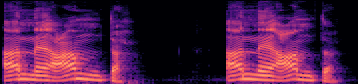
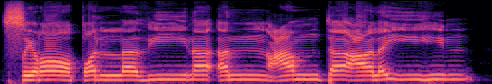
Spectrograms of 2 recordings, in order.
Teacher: আমি এখানে নুনে কিন্তু কলকলা করে ফেললাম, অথচ নুন হরফটি কলকলার হরফ নয়, বরং সাকিন অবস্থায় তাওয়াসুতের হরফ হওয়ার কারণে কিছু সময় সেখানে ধরে রেখে সময় দিতে হয়। এরপরে পরবর্তী হরফে যাওয়ার আগে কোনো কলকলা করা যাবে না।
